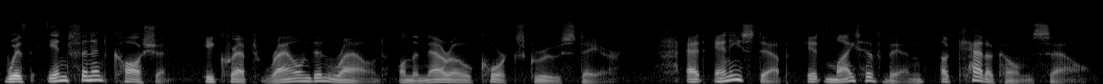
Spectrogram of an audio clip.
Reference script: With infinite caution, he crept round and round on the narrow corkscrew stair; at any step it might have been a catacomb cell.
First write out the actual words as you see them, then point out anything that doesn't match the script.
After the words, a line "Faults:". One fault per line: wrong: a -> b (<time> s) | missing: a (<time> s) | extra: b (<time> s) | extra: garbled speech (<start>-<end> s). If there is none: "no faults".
With infinite caution, he crept round and round on the narrow corkscrew stair; at any step it might have been a catacomb cell.
Faults:
no faults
